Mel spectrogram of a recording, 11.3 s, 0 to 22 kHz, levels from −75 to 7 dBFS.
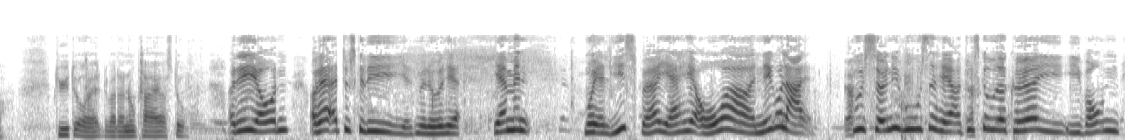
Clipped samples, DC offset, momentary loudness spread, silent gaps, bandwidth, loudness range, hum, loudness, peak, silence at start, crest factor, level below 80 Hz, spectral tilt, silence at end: under 0.1%; under 0.1%; 10 LU; none; 8 kHz; 2 LU; none; -17 LUFS; -4 dBFS; 0 s; 14 dB; -58 dBFS; -3.5 dB/octave; 0.05 s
